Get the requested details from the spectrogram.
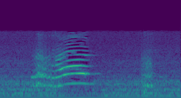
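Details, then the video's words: Pet cat carrying a sock around the house gives one strong, rising-then-falling meow, followed by a shorter faint second meow a second later; quiet indoor background. "cat walking around with sock meowing"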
